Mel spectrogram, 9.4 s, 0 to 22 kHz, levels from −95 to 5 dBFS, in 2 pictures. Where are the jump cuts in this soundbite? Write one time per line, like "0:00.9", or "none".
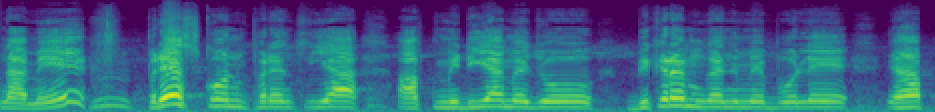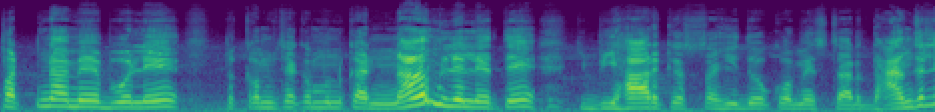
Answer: none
